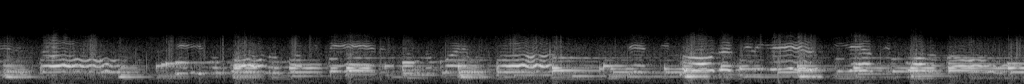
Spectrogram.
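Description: A 1920s blues record playing: a melody line with wavering vibrato over a steady accompaniment. The sound is thin and narrow, with no deep bass and no bright top, as is typical of a mid-1920s 78 rpm recording.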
